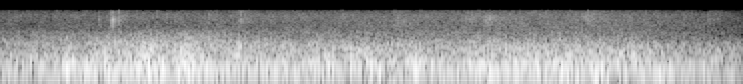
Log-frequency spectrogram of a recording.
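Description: Steady rain falls through the night over an earthquake-hit area, a dense, even hiss of drops that holds at a constant level for the whole stretch with no voices.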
